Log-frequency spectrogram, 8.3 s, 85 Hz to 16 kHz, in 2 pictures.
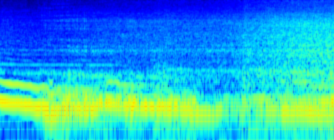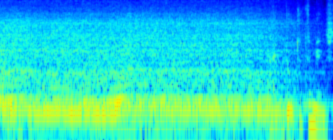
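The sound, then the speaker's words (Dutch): A Mercedes-Benz W14 Formula 1 car's engine fires up, its pitch climbing quickly before settling into a loud, steady, buzzing idle, with a short blip of revs near the end. “Ja, dat is de fire-up.”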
